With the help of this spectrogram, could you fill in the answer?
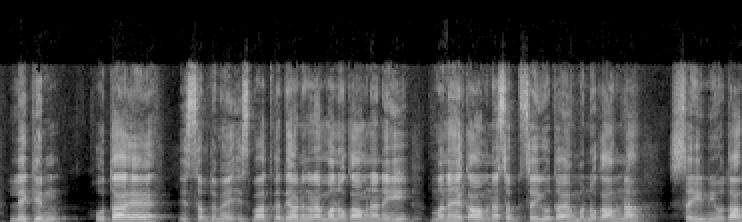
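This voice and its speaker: A male teacher giving an exam-prep spelling lesson, drilling words by repeating them in a steady, methodical way. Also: high-pitched.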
